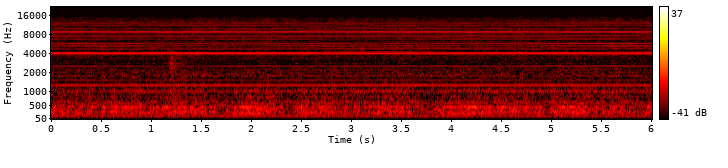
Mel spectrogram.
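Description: Quiet, unbroken low hum with a faint high whine on top, never cycling off; compressor buzzing constantly, cause unknown.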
